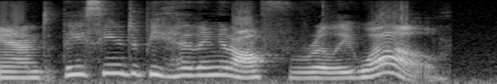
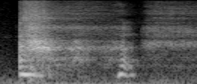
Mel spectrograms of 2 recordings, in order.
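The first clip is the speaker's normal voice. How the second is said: breathy laugh; 8 semitones higher than usual. Real, not acted. Laughs at own joke.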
